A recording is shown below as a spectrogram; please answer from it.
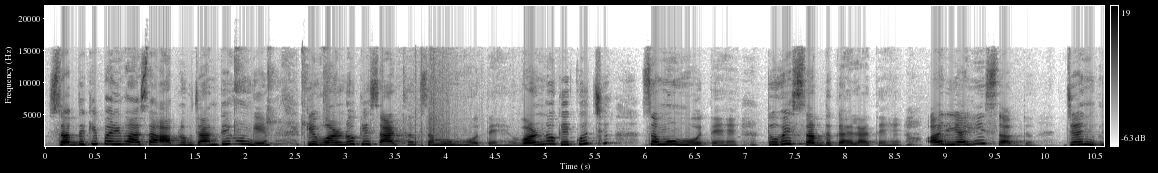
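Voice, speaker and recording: A woman with a very high voice explains grammar like a teacher at the board. She restates each point in new words and slows down to read example sentences word by word. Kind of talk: explanatory classroom lesson.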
